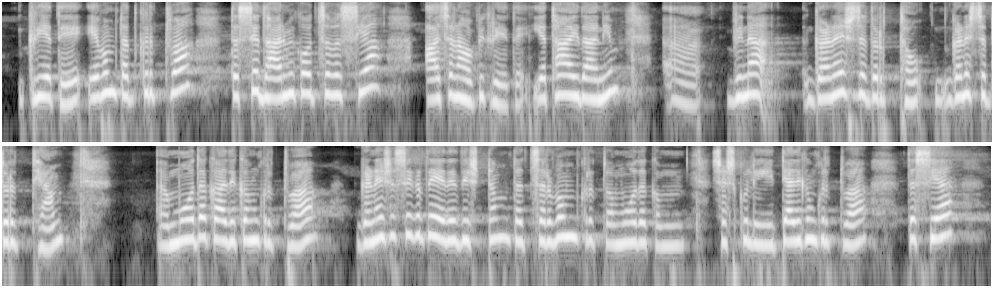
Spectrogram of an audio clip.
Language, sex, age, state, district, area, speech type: Sanskrit, female, 18-30, Tamil Nadu, Coimbatore, urban, spontaneous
